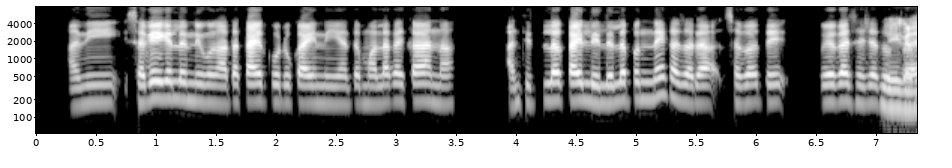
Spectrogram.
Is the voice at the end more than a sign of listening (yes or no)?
yes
